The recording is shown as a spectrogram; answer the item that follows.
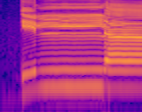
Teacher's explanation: لام کو سخت کیا تشدید کی وجہ سے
